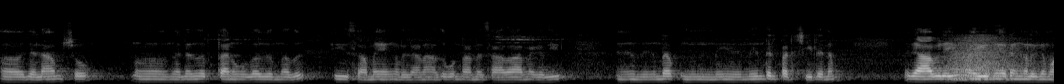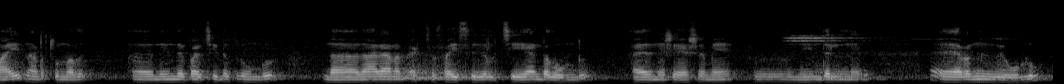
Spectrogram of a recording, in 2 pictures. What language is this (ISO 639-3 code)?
mal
